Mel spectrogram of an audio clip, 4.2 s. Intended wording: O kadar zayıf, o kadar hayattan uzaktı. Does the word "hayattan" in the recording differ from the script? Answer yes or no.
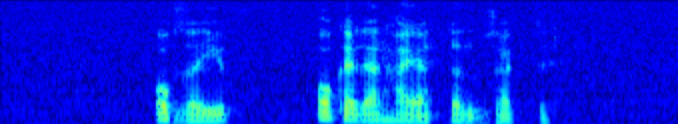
no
